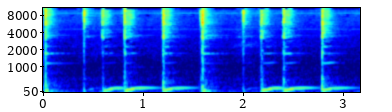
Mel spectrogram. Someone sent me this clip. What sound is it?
Playing a samba rhythm - actually the part of the surdo, the bass drum in Brazilian samba baterias - on a sphere shaped glas vase, tapping with one hand on the outer surface, with the other on the opening, thus producing a low tone, which resembles the tone produced by an udu. The udu is an African drum originated by the Igbo and Hausa peoples of Nigeria, normally built of clay. Vivanco EM35, Marantz PMD671.
samba, bass, percussion, vase, udu, surdo, rhythm, ethno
